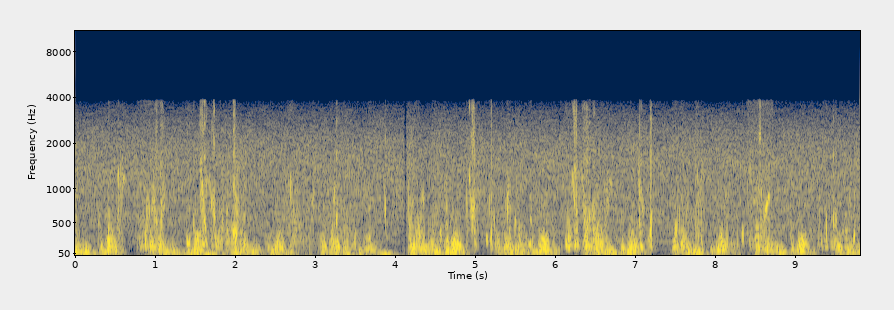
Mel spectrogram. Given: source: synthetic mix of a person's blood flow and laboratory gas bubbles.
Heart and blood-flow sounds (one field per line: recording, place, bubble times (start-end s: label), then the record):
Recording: Doppler ultrasound of blood flow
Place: precordium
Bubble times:
0.37-0.66 s: bubbles
0.78-1.14 s: bubbles
1.38-2.08 s: bubbles
2.64-2.73 s: bubbles
2.92-3.02 s: bubbles
3.19-3.52 s: bubbles
3.66-3.72 s: bubbles
3.83-3.92 s: bubbles
4.14-4.31 s: bubbles
4.45-4.52 s: bubbles
4.88-5.08 s: bubbles
5.12-5.28 s: bubbles
5.37-5.74 s: bubbles
6.11-6.73 s: bubbles
7.01-7.26 s: bubbles
7.47-7.69 s: bubbles
7.74-7.88 s: bubbles
8.04-8.73 s: bubbles
9.27-9.54 s: bubbles
9.71-9.79 s: bubbles
From the record:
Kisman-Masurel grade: 242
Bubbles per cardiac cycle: several, 3 to 8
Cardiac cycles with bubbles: 100%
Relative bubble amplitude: moderate (0.250 to 0.450)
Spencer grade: 3 (all of the cardiac periods contain showers or single bubble signals, but not dominating or overriding the cardiac motion signals)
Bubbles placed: anywhere in the cardiac cycle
